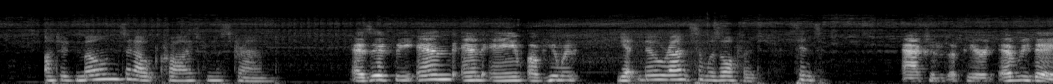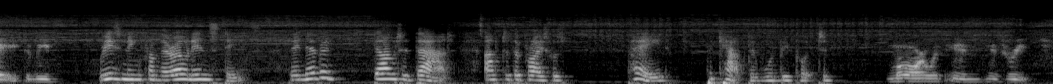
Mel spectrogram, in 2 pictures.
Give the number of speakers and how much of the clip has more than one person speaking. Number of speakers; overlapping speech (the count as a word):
two, no overlap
